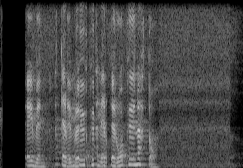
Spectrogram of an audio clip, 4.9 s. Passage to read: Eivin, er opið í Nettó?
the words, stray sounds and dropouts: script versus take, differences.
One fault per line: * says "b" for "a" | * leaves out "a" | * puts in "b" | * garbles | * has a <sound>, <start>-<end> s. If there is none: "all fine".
* garbles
